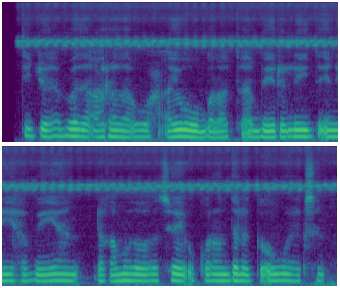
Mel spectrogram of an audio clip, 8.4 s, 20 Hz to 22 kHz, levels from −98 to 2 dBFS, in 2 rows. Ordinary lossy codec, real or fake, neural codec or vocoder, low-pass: none; fake; vocoder, 44.1 kHz, 128 mel bands, Pupu-Vocoder; none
